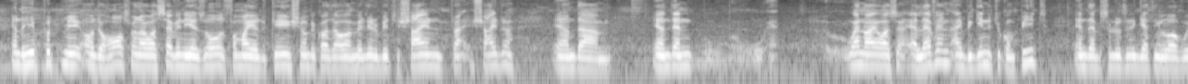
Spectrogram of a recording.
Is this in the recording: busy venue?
yes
